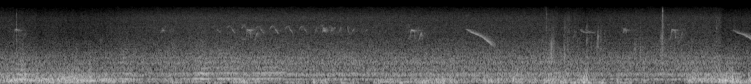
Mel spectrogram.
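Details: Buzzing bees form a constant droning hum, with falling whistled bird calls and short chirps scattered over the top.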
